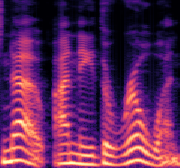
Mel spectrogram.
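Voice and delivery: ordinary talk

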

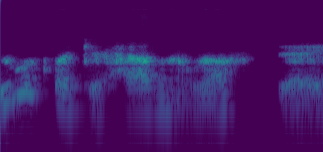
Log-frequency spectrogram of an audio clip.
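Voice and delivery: calmest, quiet, softly spoken delivery. Retelling what they said to a man who stared at them, retelling saying it calmly, monotone. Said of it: "very quietly, in my calmest, most monotone voice".

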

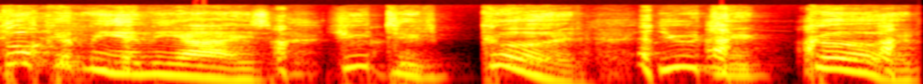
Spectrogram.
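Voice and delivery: put-on earnest, high, sing-song little-kid voice. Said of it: "he goes".

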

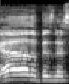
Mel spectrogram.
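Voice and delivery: ordinary talk

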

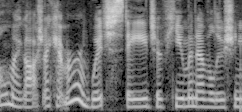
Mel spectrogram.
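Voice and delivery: ordinary talk, nothing marked

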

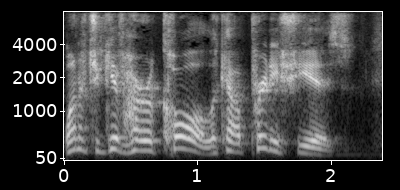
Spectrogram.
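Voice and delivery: put-on high, half-yelled callout. Recalling standing at a bar, the speaker acts out a man screaming at him, imitating a man screaming. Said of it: "he's screaming".

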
